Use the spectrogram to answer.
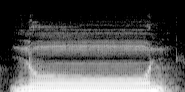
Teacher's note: নুন হরফটি উচ্চারণের ক্ষেত্রে অবশ্যই পাতলা করে উচ্চারণ করতে হবে এবং 3 আলিফ টেনে পড়তে হবে।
